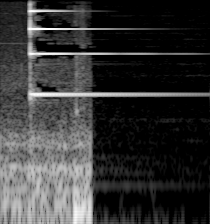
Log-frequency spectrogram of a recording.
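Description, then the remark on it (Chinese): A single bright ding strikes once, a cue in a children's question-and-answer game telling the children to say their line; a clear bell-like chime whose high, pure tone rings out and fades slowly over about two seconds, with a faint low rumble beneath its start. “请小朋友们听到“叮”的声音后，说出你的那一句台词。”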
